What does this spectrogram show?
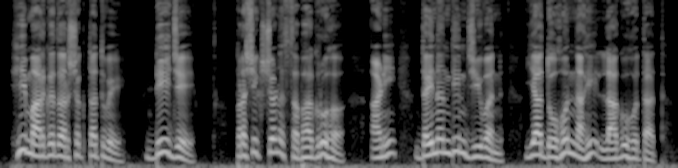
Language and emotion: Marathi, neutral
